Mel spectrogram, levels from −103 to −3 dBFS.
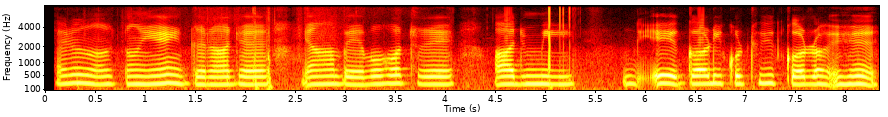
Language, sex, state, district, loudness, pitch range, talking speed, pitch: Hindi, female, Gujarat, Gandhinagar, -15 LUFS, 225-240 Hz, 130 wpm, 230 Hz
